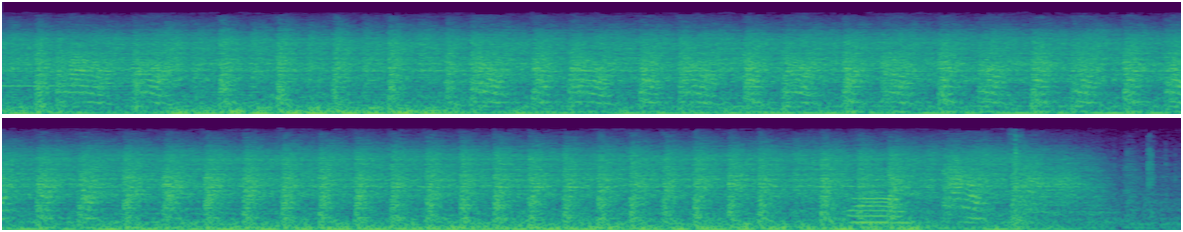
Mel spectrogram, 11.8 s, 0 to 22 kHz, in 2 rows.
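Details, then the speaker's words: BMW 5 Series (525i/528i/530i/540i) that earlier had no dash lights, cranked after battery reconnected: long even starter churn that never catches; cranks but won't start, fuel pump heard, owner suspects flooding, fouled plugs or low compression. "Wow. Sounds like it's flooded or something."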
